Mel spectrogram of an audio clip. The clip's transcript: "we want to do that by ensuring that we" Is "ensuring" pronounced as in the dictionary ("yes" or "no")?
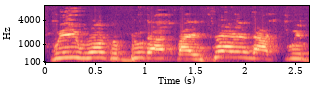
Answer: no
